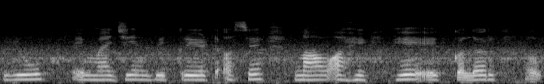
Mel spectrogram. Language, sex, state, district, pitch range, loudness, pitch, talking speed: Marathi, female, Maharashtra, Washim, 210-230 Hz, -18 LUFS, 215 Hz, 110 wpm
